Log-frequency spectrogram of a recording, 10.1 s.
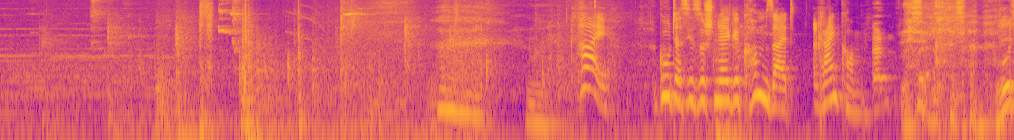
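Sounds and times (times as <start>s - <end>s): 
door opening: 0.4s - 4.4s, 6.8s - 8.2s
speech: 4.4s - 10.1s.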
